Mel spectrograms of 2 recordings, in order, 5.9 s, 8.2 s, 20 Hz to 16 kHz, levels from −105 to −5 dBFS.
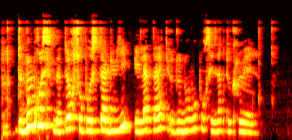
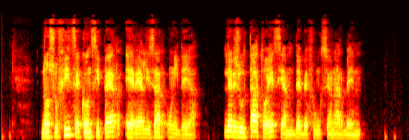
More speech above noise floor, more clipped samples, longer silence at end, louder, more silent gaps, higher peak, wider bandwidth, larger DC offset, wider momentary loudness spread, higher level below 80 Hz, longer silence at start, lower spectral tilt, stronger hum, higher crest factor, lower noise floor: second, 26 dB vs 39 dB; neither; second, 0.4 s vs 1 s; about the same, -16 LUFS vs -18 LUFS; neither; about the same, 0 dBFS vs -2 dBFS; about the same, 9.6 kHz vs 9.8 kHz; neither; about the same, 12 LU vs 11 LU; second, -66 dBFS vs -52 dBFS; second, 0.05 s vs 0.85 s; second, -1.5 dB/octave vs -5.5 dB/octave; neither; about the same, 16 dB vs 18 dB; second, -41 dBFS vs -57 dBFS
